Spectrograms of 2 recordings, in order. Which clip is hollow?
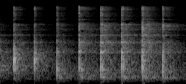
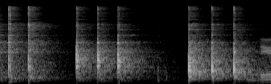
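The second.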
